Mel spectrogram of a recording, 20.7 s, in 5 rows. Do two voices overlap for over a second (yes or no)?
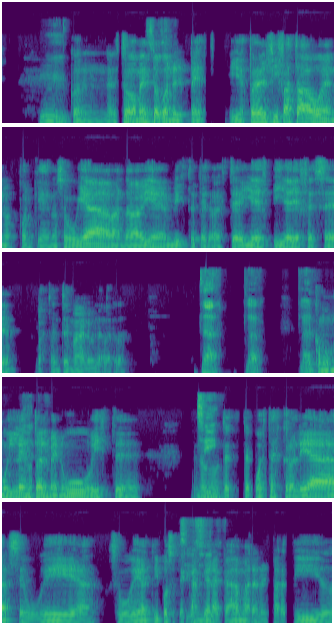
no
